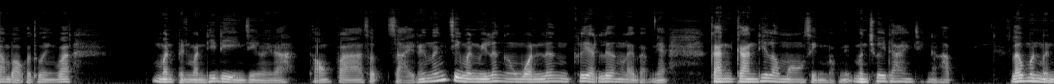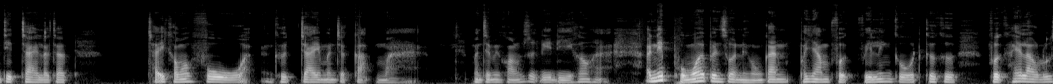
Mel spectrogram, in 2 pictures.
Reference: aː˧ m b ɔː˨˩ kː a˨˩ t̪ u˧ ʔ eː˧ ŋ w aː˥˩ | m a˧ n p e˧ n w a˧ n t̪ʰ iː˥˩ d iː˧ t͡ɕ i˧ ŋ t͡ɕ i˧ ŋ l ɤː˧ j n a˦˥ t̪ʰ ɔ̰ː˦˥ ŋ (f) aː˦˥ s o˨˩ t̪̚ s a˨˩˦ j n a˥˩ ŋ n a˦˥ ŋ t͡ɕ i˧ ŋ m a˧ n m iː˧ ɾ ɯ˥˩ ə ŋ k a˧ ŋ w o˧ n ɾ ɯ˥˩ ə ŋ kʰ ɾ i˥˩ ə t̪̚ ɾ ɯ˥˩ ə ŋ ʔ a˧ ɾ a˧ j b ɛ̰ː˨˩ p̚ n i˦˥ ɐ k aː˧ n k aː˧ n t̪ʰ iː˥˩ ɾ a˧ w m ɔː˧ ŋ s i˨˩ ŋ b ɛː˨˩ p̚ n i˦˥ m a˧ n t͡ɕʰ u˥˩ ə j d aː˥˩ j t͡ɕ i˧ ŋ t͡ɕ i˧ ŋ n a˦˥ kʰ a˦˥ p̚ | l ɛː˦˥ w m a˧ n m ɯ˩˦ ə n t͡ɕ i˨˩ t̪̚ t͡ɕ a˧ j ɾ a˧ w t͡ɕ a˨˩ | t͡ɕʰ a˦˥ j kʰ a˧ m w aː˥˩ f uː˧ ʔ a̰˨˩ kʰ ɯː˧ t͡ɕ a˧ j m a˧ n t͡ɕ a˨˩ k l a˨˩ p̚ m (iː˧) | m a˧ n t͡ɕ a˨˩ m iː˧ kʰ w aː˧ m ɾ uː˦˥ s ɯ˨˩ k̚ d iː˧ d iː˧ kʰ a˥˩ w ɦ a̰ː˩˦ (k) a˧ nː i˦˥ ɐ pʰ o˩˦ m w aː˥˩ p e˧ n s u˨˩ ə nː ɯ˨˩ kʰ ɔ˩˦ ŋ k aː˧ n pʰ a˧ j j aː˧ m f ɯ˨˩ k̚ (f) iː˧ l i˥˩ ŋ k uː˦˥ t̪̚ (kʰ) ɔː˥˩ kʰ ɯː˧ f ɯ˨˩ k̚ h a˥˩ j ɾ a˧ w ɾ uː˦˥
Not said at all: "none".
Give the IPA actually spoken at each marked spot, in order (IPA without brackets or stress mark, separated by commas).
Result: f, aː˧, ʔ, f, k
